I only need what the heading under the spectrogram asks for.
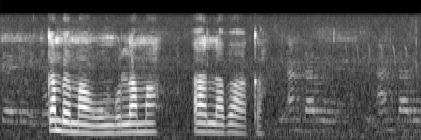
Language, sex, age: Tsonga, female, 25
